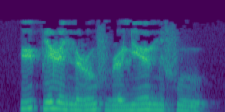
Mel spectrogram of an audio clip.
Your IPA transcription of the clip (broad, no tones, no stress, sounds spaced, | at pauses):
y p i ɭ i n ø ɭ u f ṳ ɭ ɯ lʲ øː m i f u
